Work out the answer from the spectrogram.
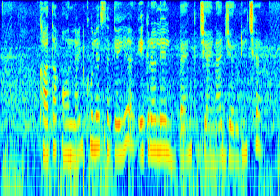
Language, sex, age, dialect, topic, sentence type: Maithili, female, 18-24, Angika, banking, question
